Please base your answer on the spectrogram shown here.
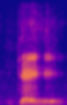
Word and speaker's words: Guéhi: I always find it hard to pronounce his name. Guéhi, I think that's right. Very good defender, centre back from Crystal Palace. Reports have been keeping close tabs on Guéhi, who has gone from strength to strength since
